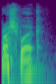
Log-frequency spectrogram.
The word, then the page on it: brushwork: British English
